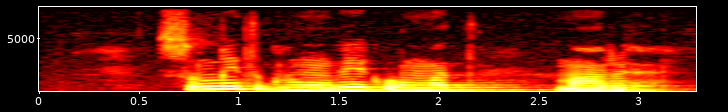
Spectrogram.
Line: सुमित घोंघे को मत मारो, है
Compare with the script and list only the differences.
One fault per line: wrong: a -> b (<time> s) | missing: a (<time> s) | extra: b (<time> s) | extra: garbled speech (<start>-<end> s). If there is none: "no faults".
no faults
